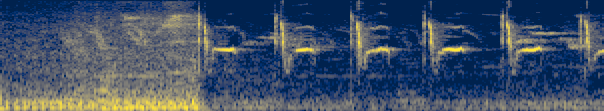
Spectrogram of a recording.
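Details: Prinia song used as a lure for other birds. After a second of low rumbling noise, sharp high notes sweep downward, each ending in a short steady tail, repeated quickly and somewhat irregularly.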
